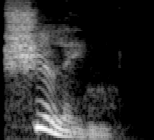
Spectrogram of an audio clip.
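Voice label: "shilling", British English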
